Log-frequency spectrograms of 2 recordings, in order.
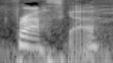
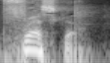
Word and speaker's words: Frasca: Frasca. like the drink? Like the drink, but with 2 A's instead of an E and an A. Like Frasca.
